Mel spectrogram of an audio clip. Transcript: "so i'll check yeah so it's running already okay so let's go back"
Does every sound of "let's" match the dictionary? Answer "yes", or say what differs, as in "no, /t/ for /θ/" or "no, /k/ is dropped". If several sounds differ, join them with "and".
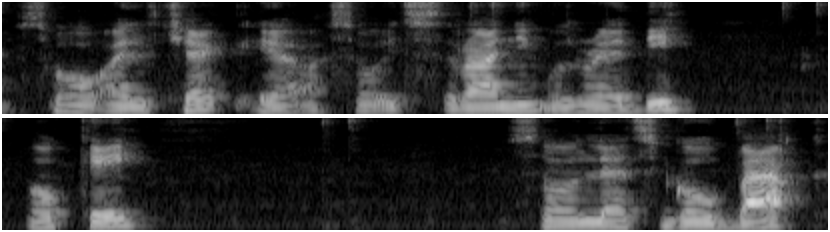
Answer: yes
